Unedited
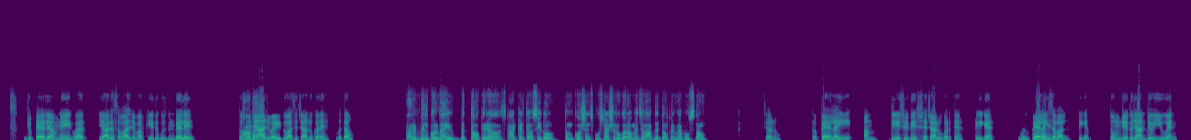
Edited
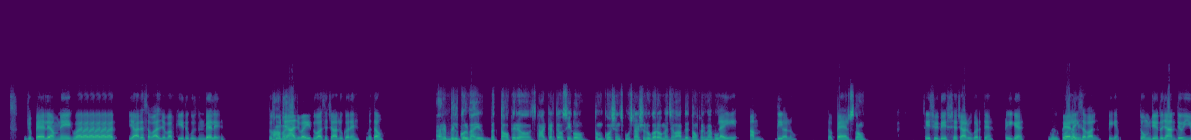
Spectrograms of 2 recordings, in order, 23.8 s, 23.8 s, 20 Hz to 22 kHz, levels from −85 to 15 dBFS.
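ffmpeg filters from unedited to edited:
-filter_complex "[0:a]asplit=11[a][b][c][d][e][f][g][h][i][j][k];[a]atrim=end=1.652[l];[b]atrim=start=1.528:end=1.652[m];[c]atrim=start=1.528:end=1.652[n];[d]atrim=start=1.528:end=1.652[o];[e]atrim=start=1.528:end=1.652[p];[f]atrim=start=1.528:end=3.83,asetpts=PTS-STARTPTS,afade=t=out:st=2.052:d=0.25[q];[g]atrim=start=3.83:end=13.782,asetpts=PTS-STARTPTS,afade=t=in:d=0.004:c=hsin[r];[h]atrim=start=16.658:end=17.932[s];[i]atrim=start=15.338:end=16.662[t];[j]atrim=start=13.778:end=15.342[u];[k]atrim=start=17.928[v];[l][m]acrossfade=d=0.004:c1=hsin:c2=hsin[w];[w][n]acrossfade=d=0.004:c1=hsin:c2=hsin[x];[x][o]acrossfade=d=0.004:c1=hsin:c2=hsin[y];[y][p]acrossfade=d=0.004:c1=hsin:c2=hsin[z];[q][r]concat=n=2:v=0:a=1[aa];[z][aa]acrossfade=d=0.004:c1=hsin:c2=hsin[ab];[ab][s]acrossfade=d=0.004:c1=hsin:c2=hsin[ac];[ac][t]acrossfade=d=0.004:c1=hsin:c2=hsin[ad];[ad][u]acrossfade=d=0.004:c1=hsin:c2=hsin[ae];[ae][v]acrossfade=d=0.004:c1=hsin:c2=hsin"

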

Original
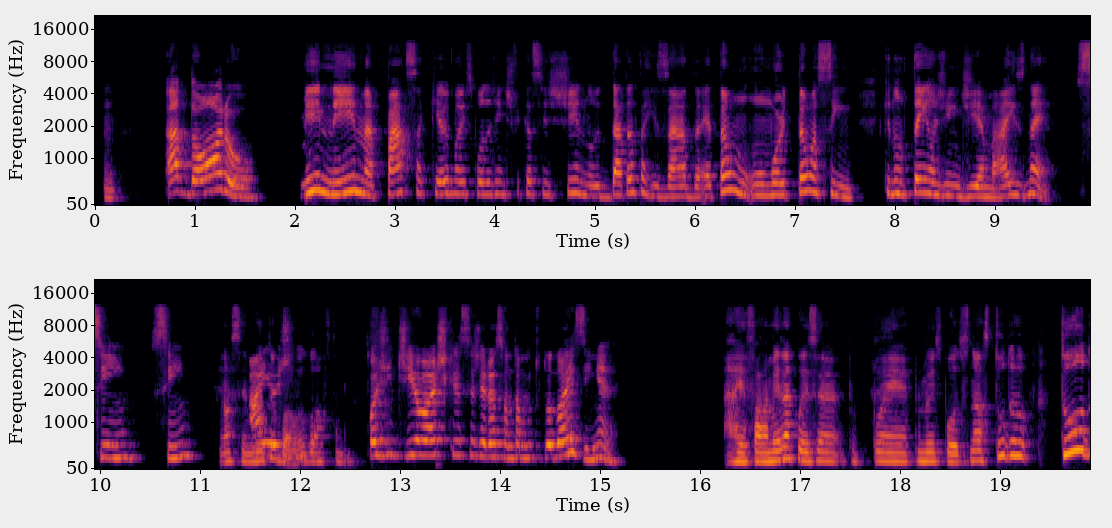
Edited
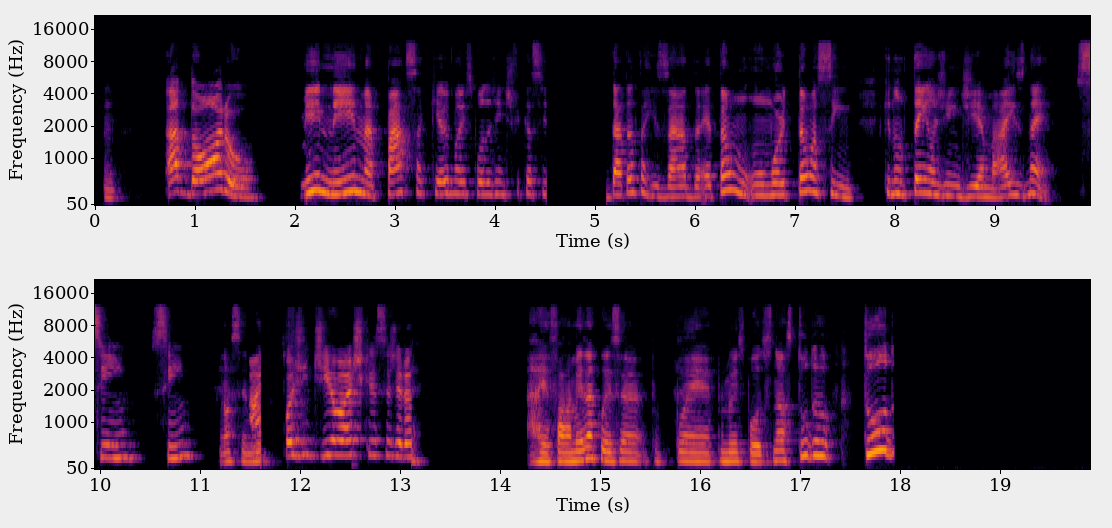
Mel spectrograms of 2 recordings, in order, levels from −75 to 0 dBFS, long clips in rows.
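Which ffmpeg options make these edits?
-filter_complex "[0:a]asplit=5[a][b][c][d][e];[a]atrim=end=4.51,asetpts=PTS-STARTPTS,afade=t=out:st=4.506:d=0.004:c=hsin[f];[b]atrim=start=4.51:end=5.11,asetpts=PTS-STARTPTS,volume=0[g];[c]atrim=start=5.11:end=11.602,asetpts=PTS-STARTPTS,afade=t=in:d=0.004:c=hsin[h];[d]atrim=start=12.438:end=13.952[i];[e]atrim=start=15.078[j];[f][g][h]concat=n=3:v=0:a=1[k];[k][i]acrossfade=d=0.004:c1=hsin:c2=hsin[l];[l][j]acrossfade=d=0.004:c1=hsin:c2=hsin"

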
